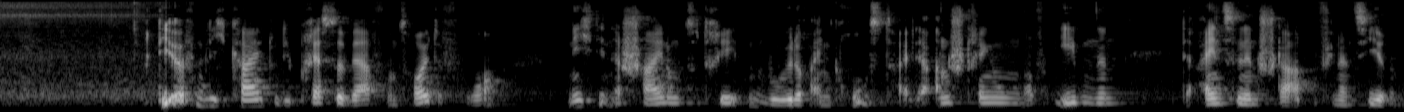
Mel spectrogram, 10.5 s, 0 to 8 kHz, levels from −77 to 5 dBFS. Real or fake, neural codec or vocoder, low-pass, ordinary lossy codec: real; none; none; none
